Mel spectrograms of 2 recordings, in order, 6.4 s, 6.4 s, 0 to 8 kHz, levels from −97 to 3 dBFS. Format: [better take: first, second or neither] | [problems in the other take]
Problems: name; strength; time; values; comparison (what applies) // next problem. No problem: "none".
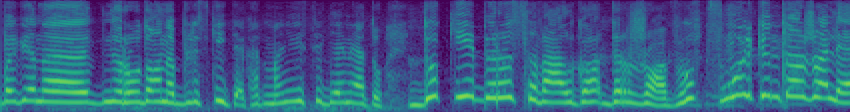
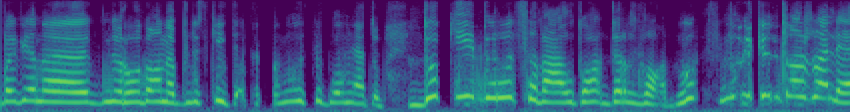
first | noise reduction (neural diffusion model UNIVERSE++)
